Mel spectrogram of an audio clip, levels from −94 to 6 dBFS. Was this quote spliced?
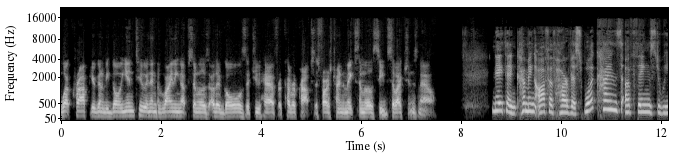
yes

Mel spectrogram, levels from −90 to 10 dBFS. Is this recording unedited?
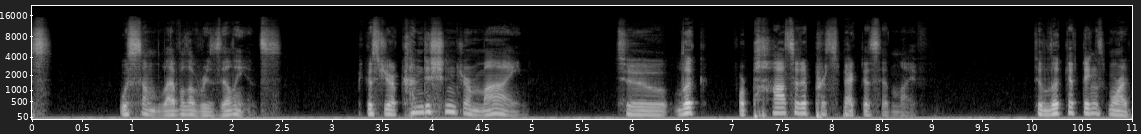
yes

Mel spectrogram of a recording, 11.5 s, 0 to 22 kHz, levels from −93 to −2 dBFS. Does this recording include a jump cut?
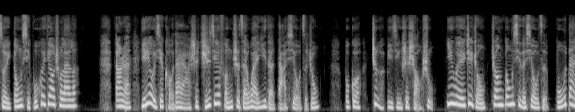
no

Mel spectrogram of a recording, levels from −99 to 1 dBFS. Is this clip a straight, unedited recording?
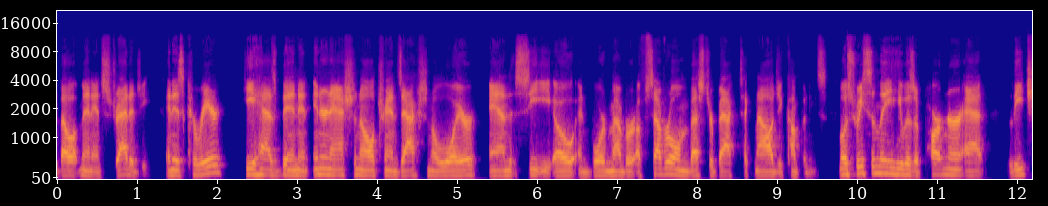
yes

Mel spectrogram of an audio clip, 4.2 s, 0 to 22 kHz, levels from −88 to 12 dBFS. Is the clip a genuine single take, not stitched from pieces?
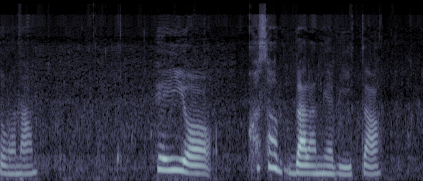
no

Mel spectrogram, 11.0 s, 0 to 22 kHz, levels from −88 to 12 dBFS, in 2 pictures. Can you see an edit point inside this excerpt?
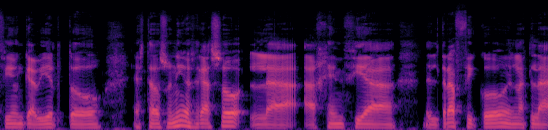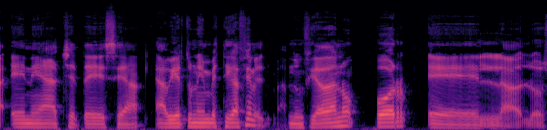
yes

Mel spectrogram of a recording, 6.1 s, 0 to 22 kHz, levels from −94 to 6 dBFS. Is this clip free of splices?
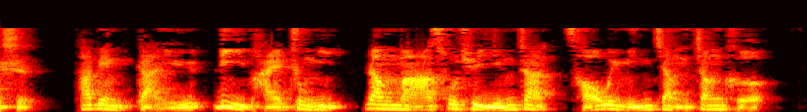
no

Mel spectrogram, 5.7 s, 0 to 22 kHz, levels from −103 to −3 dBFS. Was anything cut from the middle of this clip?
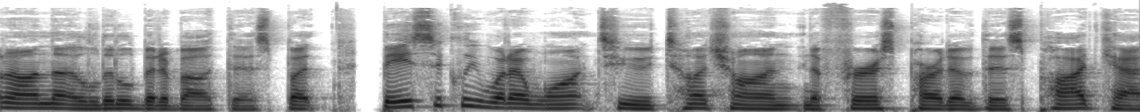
yes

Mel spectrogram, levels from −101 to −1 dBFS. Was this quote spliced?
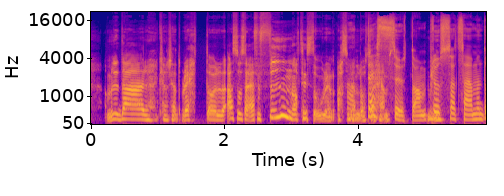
yes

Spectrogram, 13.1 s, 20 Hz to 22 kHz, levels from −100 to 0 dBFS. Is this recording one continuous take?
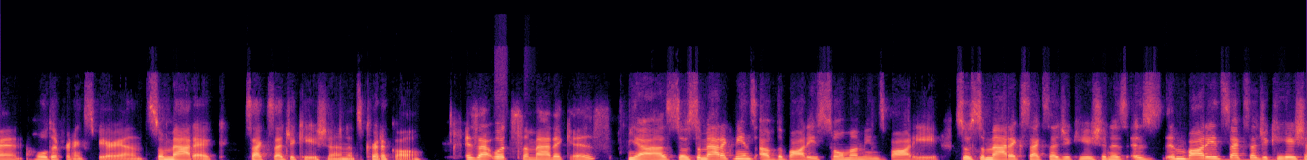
no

